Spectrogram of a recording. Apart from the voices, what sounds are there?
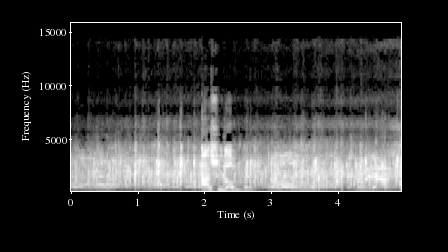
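audience applauding loudly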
